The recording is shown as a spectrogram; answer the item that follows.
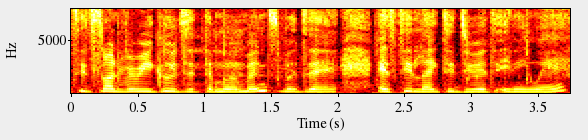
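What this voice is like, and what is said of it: Husky put-on French accent. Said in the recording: “I absolutely love doing a French accent... You're lucky because you've got that husky voice, so it works out perfectly.”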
